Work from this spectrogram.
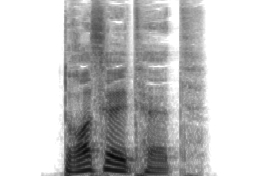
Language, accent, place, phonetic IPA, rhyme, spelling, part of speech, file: German, Germany, Berlin, [ˈdʁɔsl̩tət], -ɔsl̩tət, drosseltet, verb, De-drosseltet.ogg
- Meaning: inflection of drosseln: 1. second-person plural preterite 2. second-person plural subjunctive II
